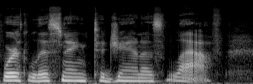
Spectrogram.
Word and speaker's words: Jana: it's worth listening to Jana's laugh, or Jana is actually how she pronounces her name.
